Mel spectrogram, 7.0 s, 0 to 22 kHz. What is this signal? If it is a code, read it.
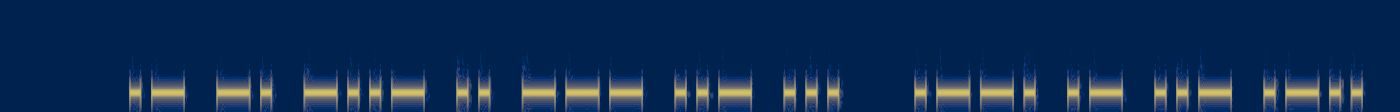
Morse code, heard as a keyed tone, about 22 wpm, 700 Hz. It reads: ANXIOUS PAUL
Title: Pangram Challenge v2 - 22wpm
